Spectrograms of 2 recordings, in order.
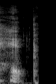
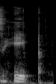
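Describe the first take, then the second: First: The vowel is the 'e' of 'hep'. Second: The vowel is the short 'i' of 'hip'. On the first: This is the form used in India. "in India we say hep" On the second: This is the standard form. "the correct word probably is hip"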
